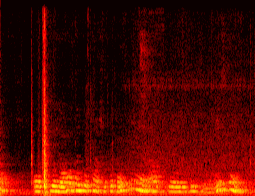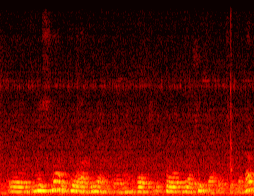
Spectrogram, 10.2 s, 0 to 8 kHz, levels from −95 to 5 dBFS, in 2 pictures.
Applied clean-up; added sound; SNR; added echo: none; Microwave oven; 13 dB; reverberation time 0.9 s.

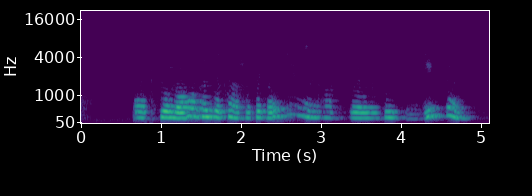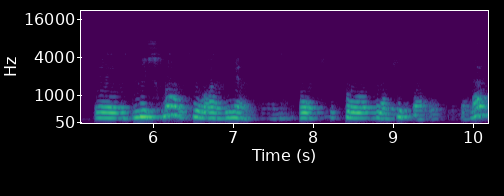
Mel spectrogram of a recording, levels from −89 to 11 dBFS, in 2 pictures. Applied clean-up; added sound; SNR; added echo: neural mask model DeepFilterNet 3.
